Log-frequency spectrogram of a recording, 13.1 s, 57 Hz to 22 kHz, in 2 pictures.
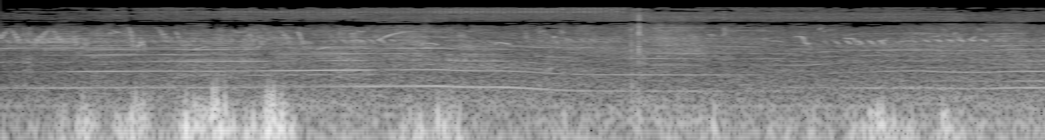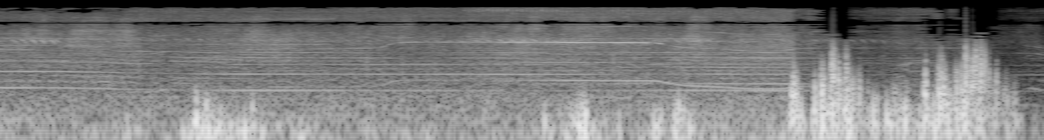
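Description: Ducted-fan motors of two radio-controlled F-16 model jets whining overhead as steady tones, their pitch dipping a little about three seconds in and again near the end as the throttle changes. Gusts of wind buffet the microphone now and then.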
